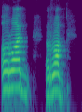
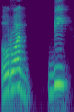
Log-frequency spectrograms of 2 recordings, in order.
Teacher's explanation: Ba will get sifa of shidda. No flow of sound at all.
